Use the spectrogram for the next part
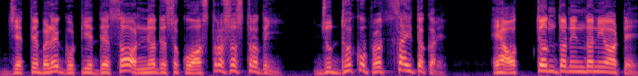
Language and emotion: Odia, angry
